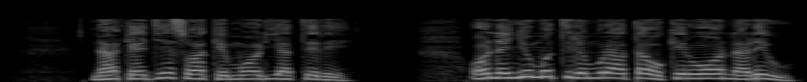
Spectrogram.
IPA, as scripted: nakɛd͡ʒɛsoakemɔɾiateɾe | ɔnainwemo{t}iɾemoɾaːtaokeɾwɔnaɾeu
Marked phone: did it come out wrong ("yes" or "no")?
no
